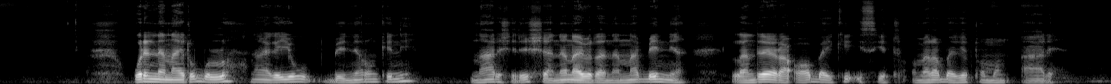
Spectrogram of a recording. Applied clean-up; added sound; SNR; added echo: none; none; none; none.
